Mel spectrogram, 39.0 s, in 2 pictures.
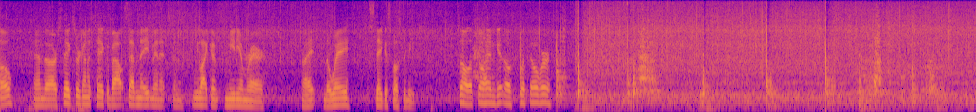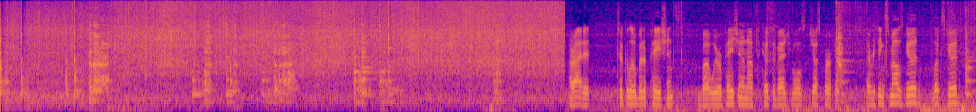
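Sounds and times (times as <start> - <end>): meat sizzling on a griddle: 0.0 - 39.0
vegetables frying in a skillet: 0.0 - 39.0
metal spatula scraping and tapping: 12.6 - 13.2, 16.5 - 18.8, 20.8 - 21.8, 23.4 - 25.5, 26.6 - 27.5, 36.2 - 36.7.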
